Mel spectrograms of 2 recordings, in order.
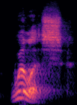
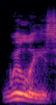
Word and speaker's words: Willys: His name is Welsh in origin, and though it is spelled with a Y, the man himself pronounced his name Willys, and not Willys as is commonly done in America.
